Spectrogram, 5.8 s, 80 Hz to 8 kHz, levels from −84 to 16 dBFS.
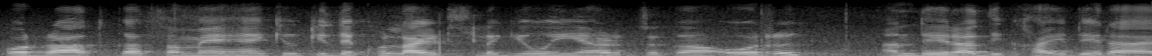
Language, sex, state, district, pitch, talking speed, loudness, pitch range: Hindi, female, Haryana, Charkhi Dadri, 225 Hz, 210 wpm, -20 LUFS, 215-235 Hz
